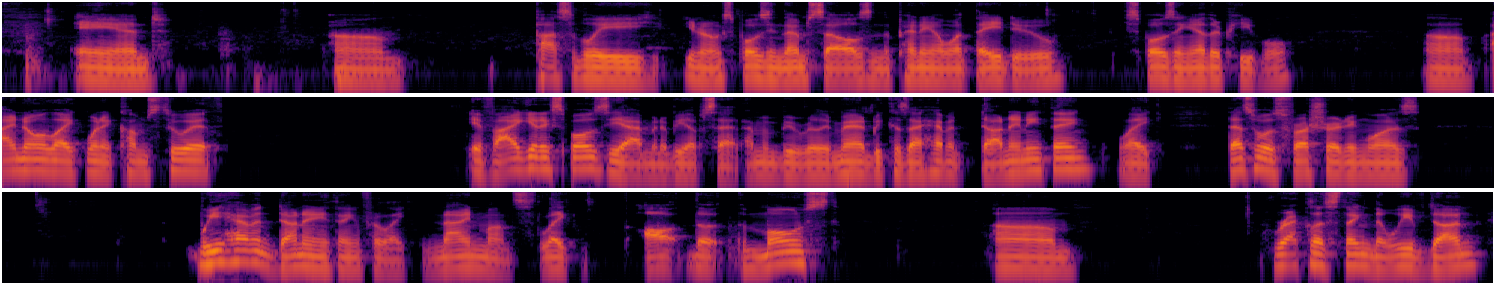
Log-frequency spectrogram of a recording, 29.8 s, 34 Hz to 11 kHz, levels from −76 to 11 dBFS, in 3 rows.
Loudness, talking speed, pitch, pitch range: -21 LUFS, 140 wpm, 90 Hz, 85-100 Hz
